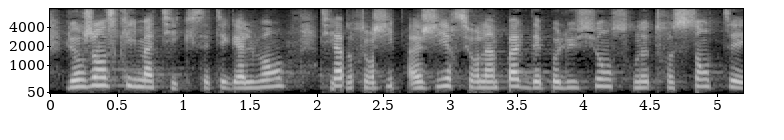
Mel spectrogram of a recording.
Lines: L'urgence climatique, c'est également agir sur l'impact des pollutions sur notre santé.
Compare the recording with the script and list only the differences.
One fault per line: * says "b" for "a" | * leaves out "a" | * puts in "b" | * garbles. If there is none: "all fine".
* garbles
